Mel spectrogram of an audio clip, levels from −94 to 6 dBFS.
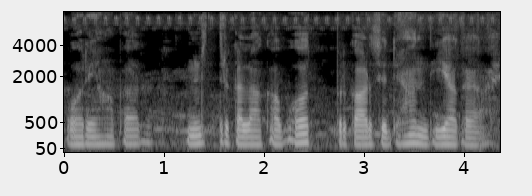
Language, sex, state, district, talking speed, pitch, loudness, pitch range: Hindi, male, Bihar, Darbhanga, 190 wpm, 120 Hz, -34 LUFS, 115-130 Hz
